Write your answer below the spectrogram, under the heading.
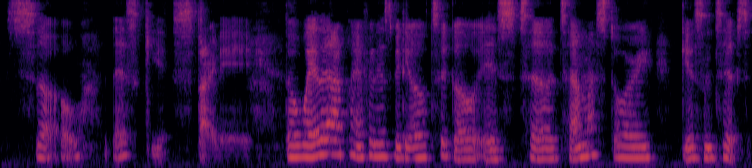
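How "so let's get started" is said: slow, hushed whisper. Real, not acted. Vlogger whispering to viewers to begin. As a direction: draw it out in a hush.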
